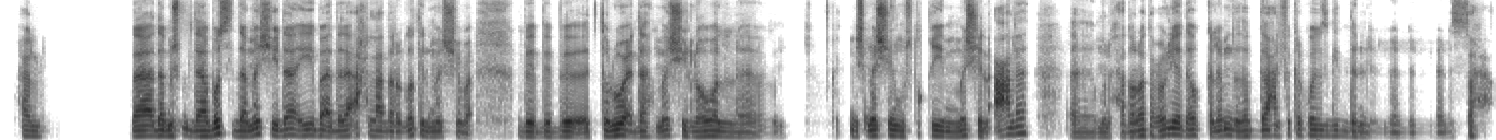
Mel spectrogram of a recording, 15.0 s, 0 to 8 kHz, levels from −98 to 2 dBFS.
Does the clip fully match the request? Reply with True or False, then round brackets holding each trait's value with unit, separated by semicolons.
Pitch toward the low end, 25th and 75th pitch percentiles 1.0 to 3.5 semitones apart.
True (105 Hz; 2.7 semitones)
